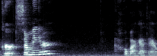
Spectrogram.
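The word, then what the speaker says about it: Gewürztraminer: say oh she says she pronounces it like girls are meaner and i guess it's like gert sermener i hope i got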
